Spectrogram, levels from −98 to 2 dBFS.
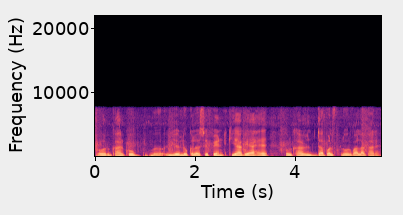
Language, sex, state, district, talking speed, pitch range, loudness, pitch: Hindi, male, Jharkhand, Deoghar, 190 wpm, 100-105 Hz, -15 LUFS, 105 Hz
